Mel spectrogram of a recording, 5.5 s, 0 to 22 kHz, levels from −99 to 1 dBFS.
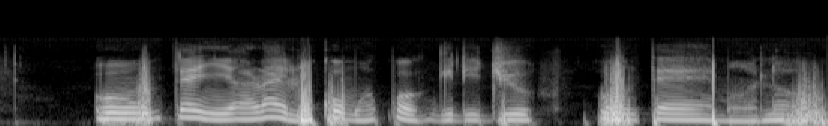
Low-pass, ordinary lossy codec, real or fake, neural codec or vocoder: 7.2 kHz; none; real; none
